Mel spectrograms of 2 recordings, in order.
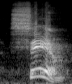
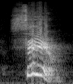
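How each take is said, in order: First: It is said in a put-on interviewer voice. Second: It is said in a put-on interviewer voice.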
